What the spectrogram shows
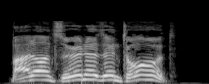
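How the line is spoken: Calling out. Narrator (German): rief Ralf der Hinker

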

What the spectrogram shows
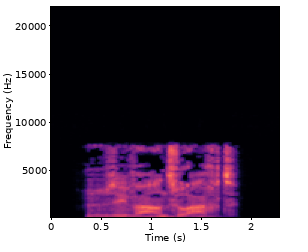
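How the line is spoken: Growling. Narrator (German): knurrte der Great John

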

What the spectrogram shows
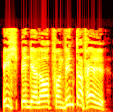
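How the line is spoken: Habitual proud proclamation. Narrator (German): rief, wie er schon hunderte Male zuvor einen Titel für sich beansprucht hatte

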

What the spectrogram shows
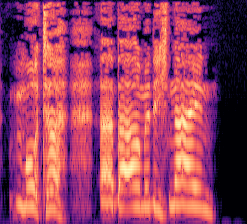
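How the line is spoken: Screaming. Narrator (German): schrie er

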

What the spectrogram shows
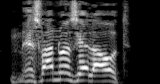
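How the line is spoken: Calling back. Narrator (German): rief Arrior zurück

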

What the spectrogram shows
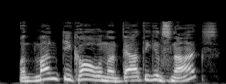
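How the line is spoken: Giggled. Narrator (German): Cersei kicherte

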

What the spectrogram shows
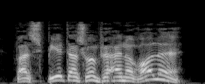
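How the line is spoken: Shout. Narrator (German): schrie ihn Darion einmal an

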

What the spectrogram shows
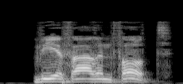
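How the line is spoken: Clear commanding voice. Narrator (German): sagte er mit klarer Stimme, die den Aufruhr zum Verstummen brachte

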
